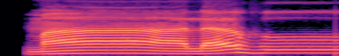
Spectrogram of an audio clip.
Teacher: তাহলে এখানে লাহু বলে দুই থেকে তিন আলিফ টান দিতে হবে। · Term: মাদ্দে মুনফাসিল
